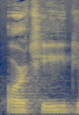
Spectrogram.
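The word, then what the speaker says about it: RTÉ: But RTE, the Irish television company, is that the right way to say it?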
